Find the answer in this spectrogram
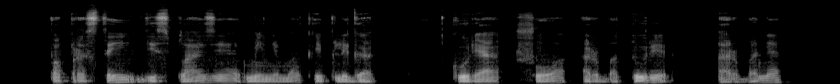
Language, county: Lithuanian, Klaipėda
